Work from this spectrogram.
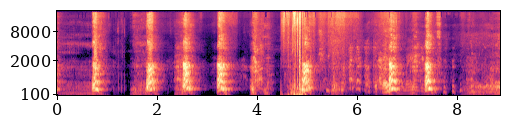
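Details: Great Dane barking at the person filming after strange hippo-like noises: irregular deep barks, about seven in nine seconds, with a loud thump midway and soft grumbling between barks, indoors.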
